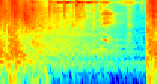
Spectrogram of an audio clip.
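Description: Gunshots ring out: two loud, sharp blasts, one at the start trailing off into a fading tail and another hitting abruptly at the very end.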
